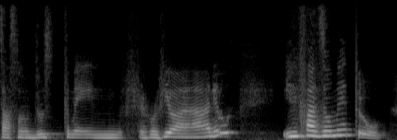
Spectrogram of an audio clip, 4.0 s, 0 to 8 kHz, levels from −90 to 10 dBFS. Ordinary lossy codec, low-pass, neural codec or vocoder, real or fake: none; none; codec, 16 kHz, 0.5 kbps, X-Codec, HuBERT features, trained on general audio; fake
